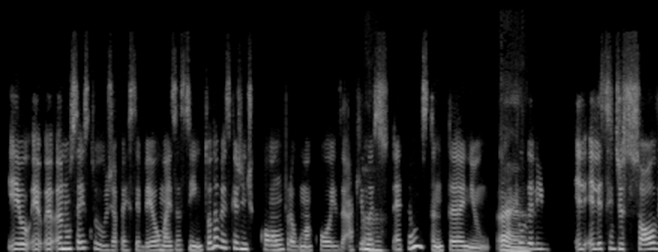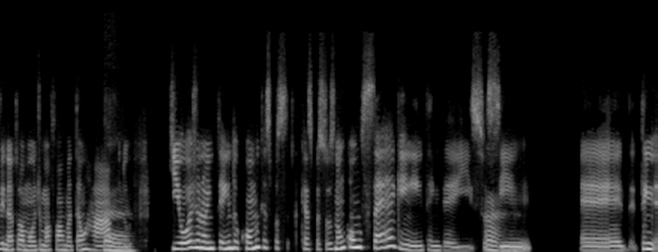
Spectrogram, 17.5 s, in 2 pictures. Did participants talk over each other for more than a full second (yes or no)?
no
